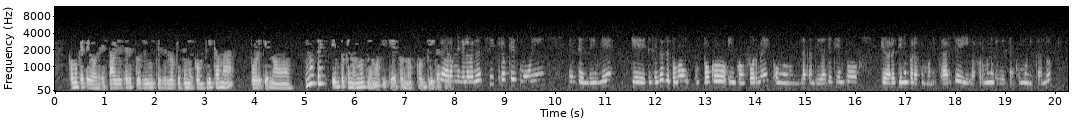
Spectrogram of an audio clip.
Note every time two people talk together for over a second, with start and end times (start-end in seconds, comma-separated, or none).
none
